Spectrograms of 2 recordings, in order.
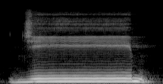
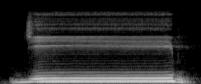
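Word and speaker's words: جيم: আপনারা আমার সাথে বলুন জিম হা খ জিম হরফটি বারিক হরফ এটা উচ্চারণ করতে হবে তিন আলিফ টেনে দেখুন আমি কিভাবে উচ্চারণ করছি আপনারা আমার সাথে করুন জিম মাশআাল্লাহ আবার বলুন জি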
